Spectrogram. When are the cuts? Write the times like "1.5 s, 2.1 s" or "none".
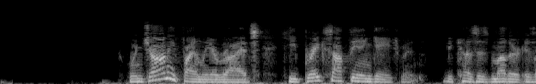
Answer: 1.2 s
